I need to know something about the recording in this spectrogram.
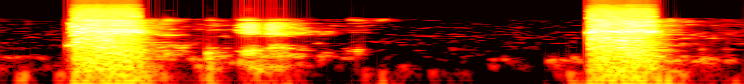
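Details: Repeated loud hay fever sneezing, with attacks on sunny days: two loud, explosive sneezes separated by brief breathy sounds.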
